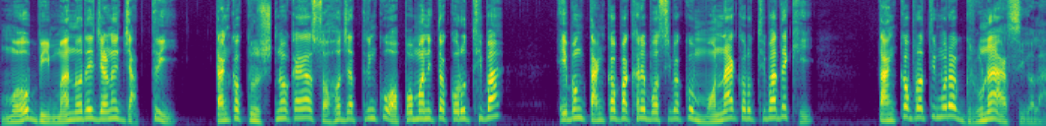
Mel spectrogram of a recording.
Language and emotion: Odia, disgusted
